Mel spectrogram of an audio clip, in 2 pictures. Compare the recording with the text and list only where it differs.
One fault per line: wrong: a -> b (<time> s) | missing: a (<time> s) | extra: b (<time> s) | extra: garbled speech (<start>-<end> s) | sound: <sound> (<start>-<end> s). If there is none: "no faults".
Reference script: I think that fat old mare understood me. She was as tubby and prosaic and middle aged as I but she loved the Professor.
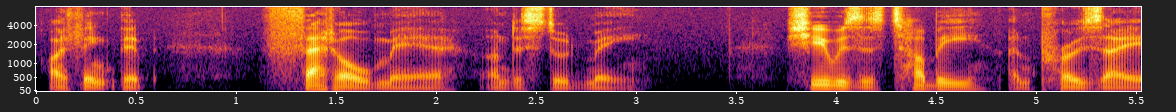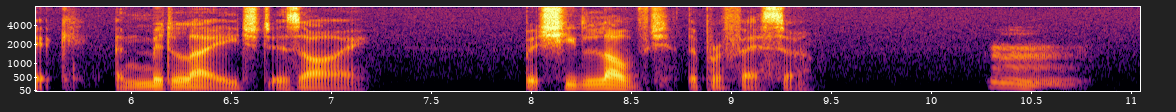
sound: sigh (10.3-10.8 s)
